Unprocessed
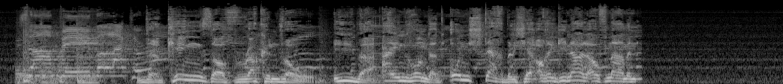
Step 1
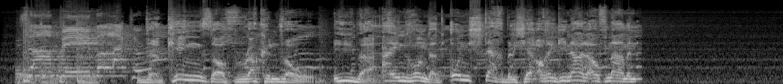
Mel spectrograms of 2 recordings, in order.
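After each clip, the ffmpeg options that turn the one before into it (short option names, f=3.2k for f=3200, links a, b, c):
-af "adynamicequalizer=threshold=0.00891:dfrequency=6500:dqfactor=0.75:tfrequency=6500:tqfactor=0.75:attack=5:release=100:ratio=0.375:range=4:mode=boostabove:tftype=bell,volume=13dB,asoftclip=hard,volume=-13dB,volume=1dB"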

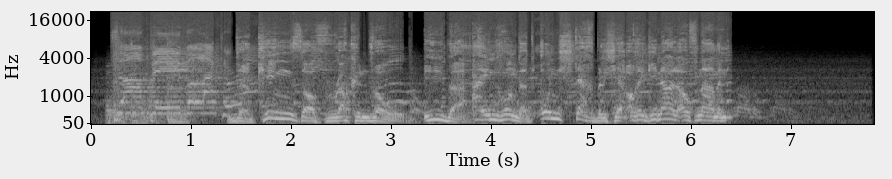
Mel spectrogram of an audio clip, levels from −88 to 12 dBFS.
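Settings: -filter_complex "[0:a]acrossover=split=400|860|3200[a][b][c][d];[b]aecho=1:1:357|714|1071|1428:0.422|0.148|0.0517|0.0181[e];[d]acrusher=bits=4:mix=0:aa=0.000001[f];[a][e][c][f]amix=inputs=4:normalize=0"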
